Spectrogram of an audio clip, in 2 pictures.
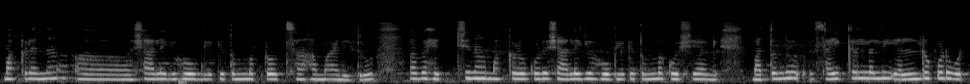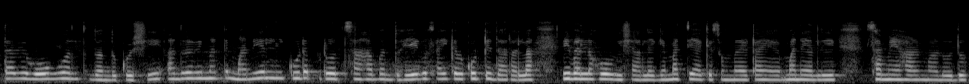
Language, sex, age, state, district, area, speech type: Kannada, female, 18-30, Karnataka, Dakshina Kannada, rural, spontaneous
